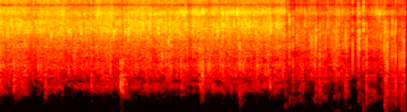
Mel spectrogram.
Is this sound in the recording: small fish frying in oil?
yes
